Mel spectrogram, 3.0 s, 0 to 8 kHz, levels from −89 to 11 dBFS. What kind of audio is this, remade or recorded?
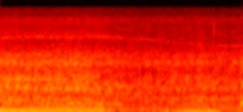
recorded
